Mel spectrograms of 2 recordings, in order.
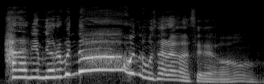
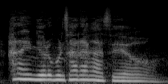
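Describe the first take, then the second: First: Much higher, sing-song sweet voice, 너무너무 stretched; kindergarten preacher voice. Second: Said in the usual way. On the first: Retold or imitated. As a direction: coo it to little children. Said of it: "유치부를 부르면". (유치부 아이들에게 하는 달콤한 목소리) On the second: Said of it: "혼내고 있는 아빠가".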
